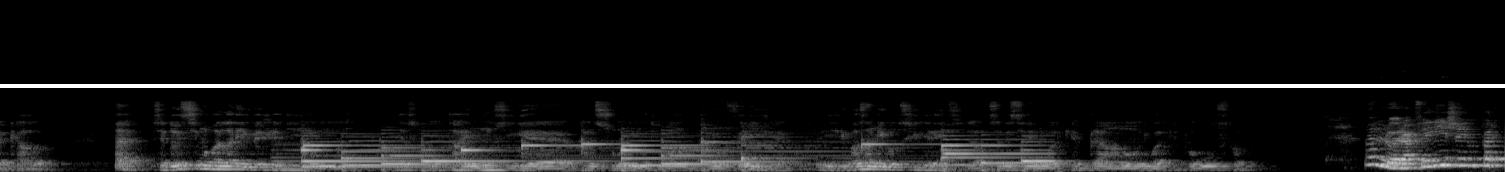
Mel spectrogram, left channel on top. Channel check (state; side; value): silent; left; 58 dB below the other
